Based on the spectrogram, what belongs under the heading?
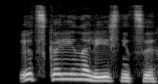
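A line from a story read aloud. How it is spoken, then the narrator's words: Chuckling. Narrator (Russian): хохотнул он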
